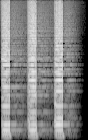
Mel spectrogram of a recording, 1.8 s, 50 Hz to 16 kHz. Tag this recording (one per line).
Music
Sample
Loop
Rave
Lead
Hardcore
Dance
Electronic
170-BPM
EDM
